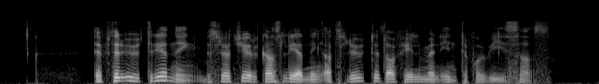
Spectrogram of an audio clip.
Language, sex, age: Swedish, male, 47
